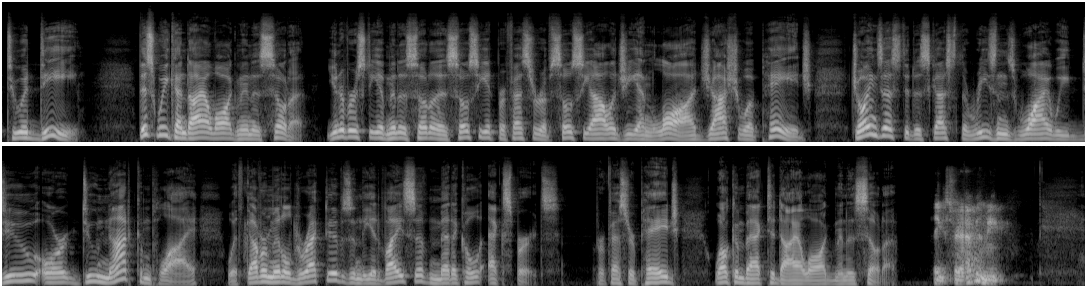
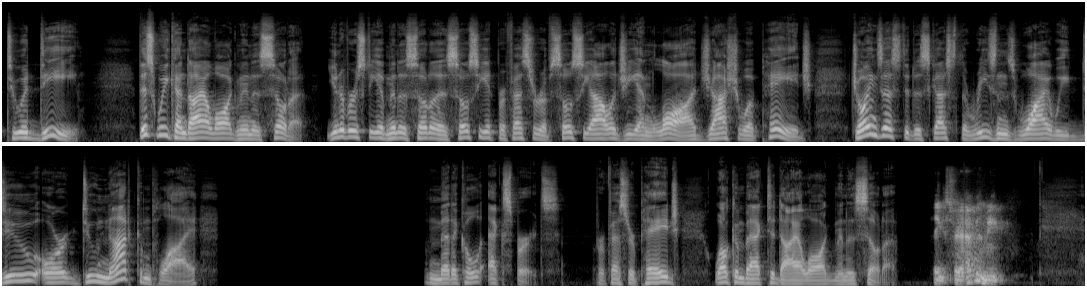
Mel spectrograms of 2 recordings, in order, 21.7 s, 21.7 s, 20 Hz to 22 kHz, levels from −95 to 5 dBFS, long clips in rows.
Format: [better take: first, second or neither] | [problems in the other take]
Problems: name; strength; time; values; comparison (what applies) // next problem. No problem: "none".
first | audio cutting out; at 13 s for 2 s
